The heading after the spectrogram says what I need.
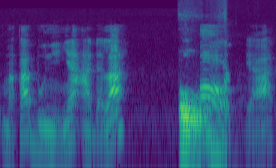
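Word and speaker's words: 어: Ada 1, maka bunyinya adalah O. Ya, tulisannya EO, tapi kita bacanya adalah O.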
